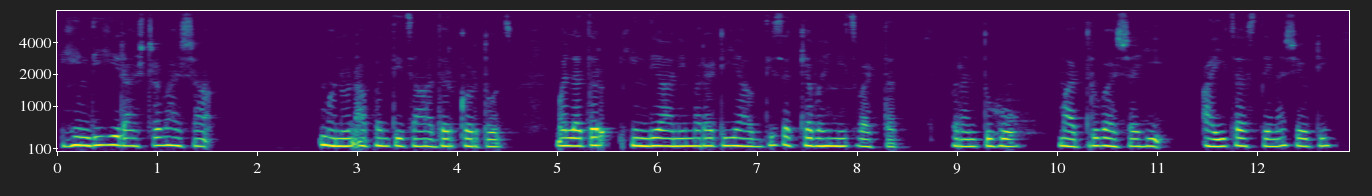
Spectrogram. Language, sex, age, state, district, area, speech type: Marathi, female, 18-30, Maharashtra, Ahmednagar, urban, spontaneous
